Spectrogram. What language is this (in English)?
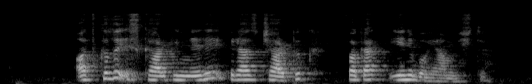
Turkish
